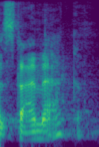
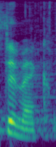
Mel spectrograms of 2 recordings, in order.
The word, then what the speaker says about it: Stimac: And Stymack? Yes, thank you, Did I Chair. pronounce that right? It's Stimac, but Stimac, I answered okay.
